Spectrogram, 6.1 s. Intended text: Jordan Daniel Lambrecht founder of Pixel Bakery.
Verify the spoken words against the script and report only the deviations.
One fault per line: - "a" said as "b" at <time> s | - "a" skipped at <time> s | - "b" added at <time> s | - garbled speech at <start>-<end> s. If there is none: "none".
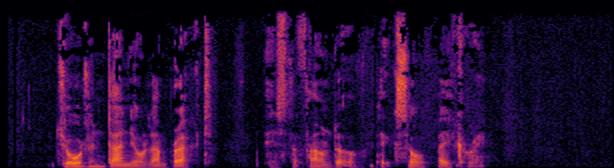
- "is the" added at 2.7 s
